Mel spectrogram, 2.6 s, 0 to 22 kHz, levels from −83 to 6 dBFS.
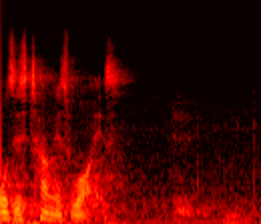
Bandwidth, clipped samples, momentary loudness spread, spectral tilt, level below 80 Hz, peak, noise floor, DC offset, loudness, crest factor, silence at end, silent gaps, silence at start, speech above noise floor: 15 kHz; under 0.1%; 22 LU; -4.5 dB/octave; -54 dBFS; -18 dBFS; -57 dBFS; under 0.1%; -35 LUFS; 20 dB; 0 s; none; 0 s; 22 dB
